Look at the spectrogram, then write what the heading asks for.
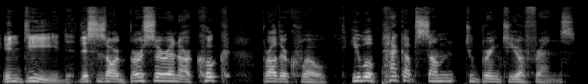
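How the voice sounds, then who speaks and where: A man's voice: medium pitch, lively intonation, moderate pace, pushed and bright, no echo, clean studio sound. A man voicing a courtly male inquisitor who speaks formally and piously. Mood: explaining. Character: courtly male inquisitor leading a friars' party.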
